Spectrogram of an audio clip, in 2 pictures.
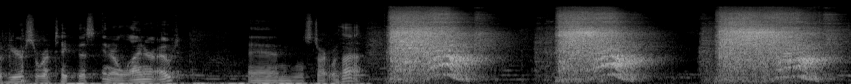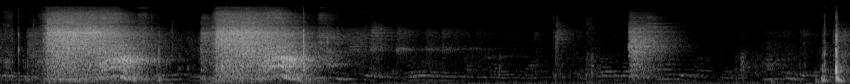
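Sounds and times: power driver bursts: 0:07.1 - 0:11.7.

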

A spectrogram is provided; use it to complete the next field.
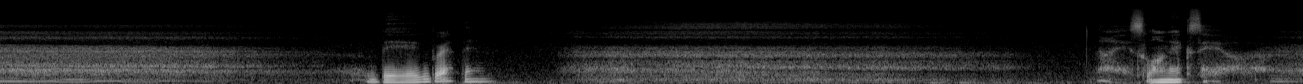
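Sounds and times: long steady breath inhale: 0:00.0 - 0:03.7, 0:05.5 - 0:10.6, 0:12.4 - 0:13.0.

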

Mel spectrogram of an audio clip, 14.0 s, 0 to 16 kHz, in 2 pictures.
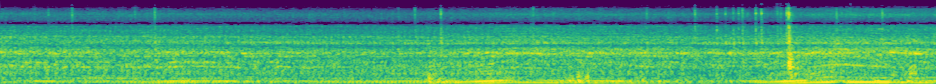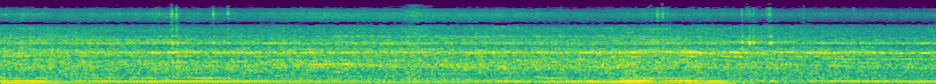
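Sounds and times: suv engine revving: 0:03.2 - 0:14.0.

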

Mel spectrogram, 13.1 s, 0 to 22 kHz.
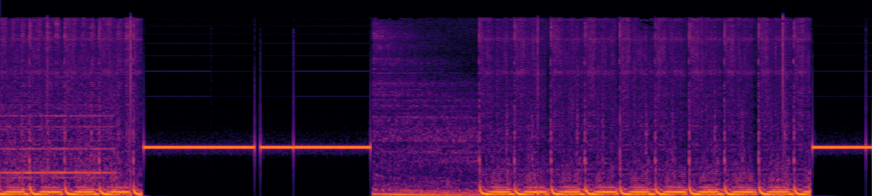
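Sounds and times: electronic dance music: 0:00.0 - 0:02.2, 0:07.2 - 0:12.2
high beep tone: 0:00.3 - 0:05.6.

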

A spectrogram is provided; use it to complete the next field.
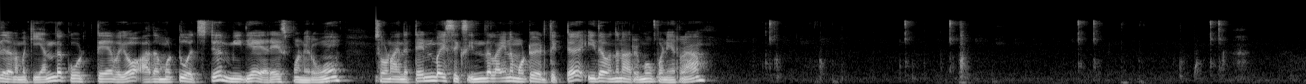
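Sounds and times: keyboard keys clicking: 0:09.0 - 0:09.8, 0:10.8 - 0:12.4.

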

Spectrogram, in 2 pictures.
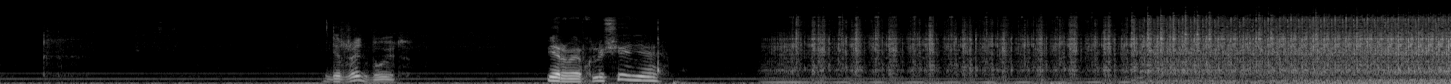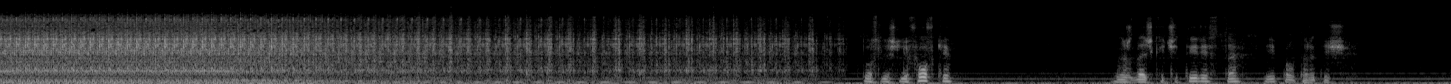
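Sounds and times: sewing machine running: 0:07.6 - 0:23.0.

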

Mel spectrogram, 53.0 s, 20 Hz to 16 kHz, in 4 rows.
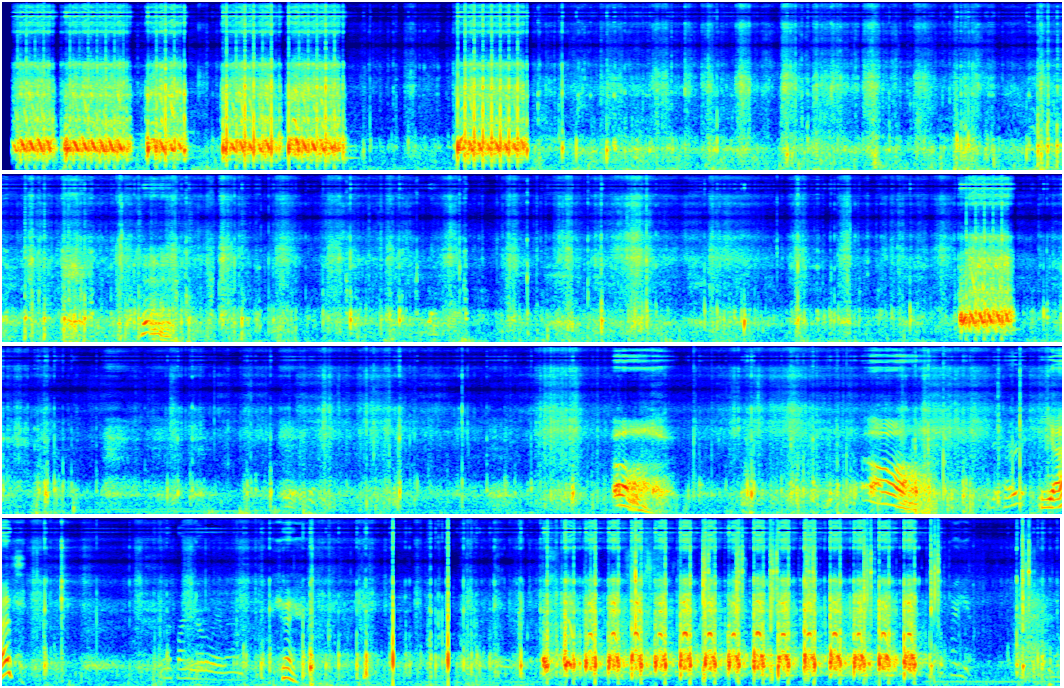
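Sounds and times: airsoft rifle firing bursts: 0:00.2 - 0:04.4, 0:05.6 - 0:06.7, 0:25.2 - 0:26.0, 0:46.5 - 0:51.6, 0:52.4 - 0:52.9
footsteps crunching through dry leaves: 0:06.6 - 0:34.1, 0:34.9 - 0:52.9
faint clicks and rustling: 0:37.9 - 0:52.9
loud rapid clatter: 0:46.8 - 0:51.5.

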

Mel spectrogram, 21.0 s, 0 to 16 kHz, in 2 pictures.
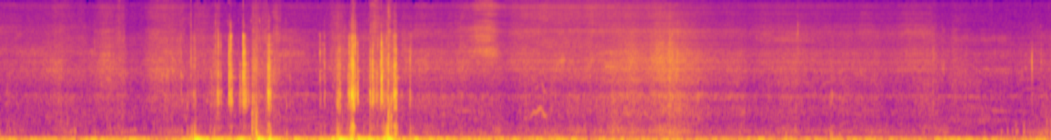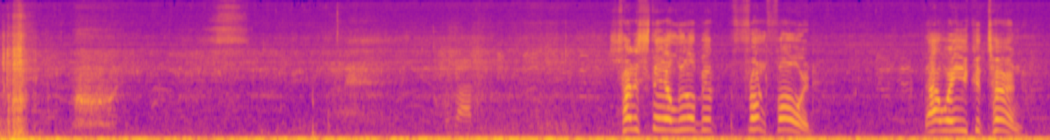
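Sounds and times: wind rumbling on microphone: 0:00.0 - 0:21.0
snowboard scraping over snow: 0:04.0 - 0:09.8.

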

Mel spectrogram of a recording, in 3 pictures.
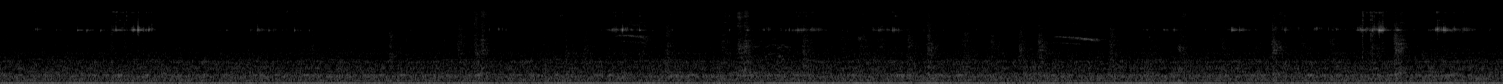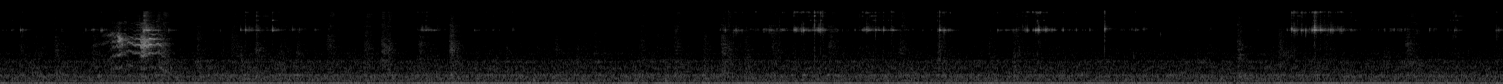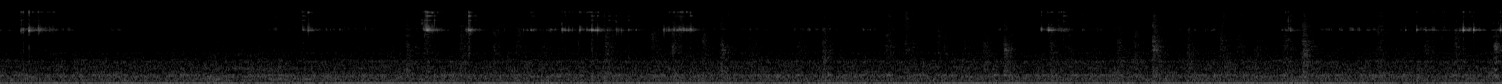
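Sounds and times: high-pitched cat squeak: 0:16.0 - 0:16.8.

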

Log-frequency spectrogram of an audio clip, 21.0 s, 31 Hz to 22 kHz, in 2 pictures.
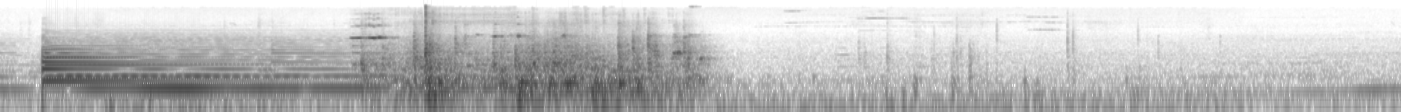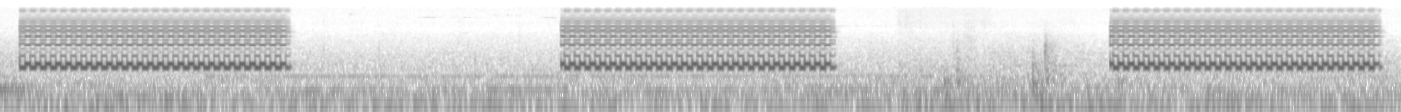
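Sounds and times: desk telephone ringing: 0:10.7 - 0:12.8, 0:14.7 - 0:16.8, 0:18.8 - 0:21.0.

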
